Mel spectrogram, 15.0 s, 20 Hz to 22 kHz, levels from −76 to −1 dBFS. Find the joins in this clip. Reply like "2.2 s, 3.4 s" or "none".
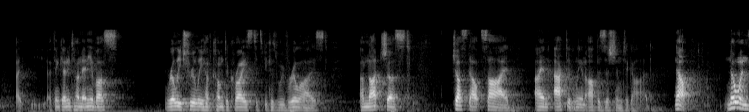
none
